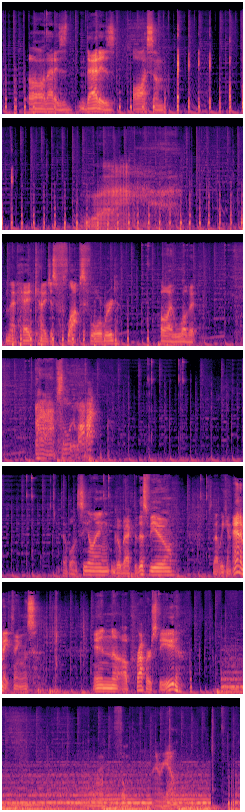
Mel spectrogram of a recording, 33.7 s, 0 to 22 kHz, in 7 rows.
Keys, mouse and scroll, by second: 2.4-13.1 drag, 17.6 click, 18.4 click, 19.9 click, 21.3 click, 23.3 right click, 27.6 ctrl+s, 27.7 click, 28.3 space, 31.8 space, 32.0 space, 32.9 space, 33.3-33.6 drag.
